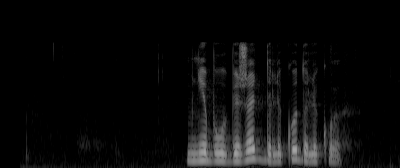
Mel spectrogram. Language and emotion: Russian, neutral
